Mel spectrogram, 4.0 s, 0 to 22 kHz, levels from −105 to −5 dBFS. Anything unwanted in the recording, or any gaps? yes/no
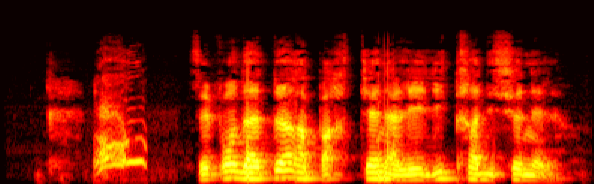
yes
